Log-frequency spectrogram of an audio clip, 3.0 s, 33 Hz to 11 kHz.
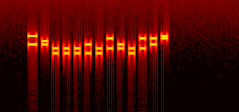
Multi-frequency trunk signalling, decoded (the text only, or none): KP 61112183189 ST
